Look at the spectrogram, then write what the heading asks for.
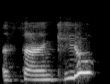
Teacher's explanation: That N, which is alveolar, becomes as a velar. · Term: velarization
